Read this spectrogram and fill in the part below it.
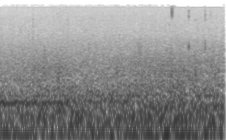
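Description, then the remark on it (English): Shrill wind of a snow blizzard with hurtling drift rushes steadily and loudly for the whole stretch, a dense, unbroken roar with a low rumbling undertone and a faint hum at the start. No one speaks. “The shrill wind fled by.”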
